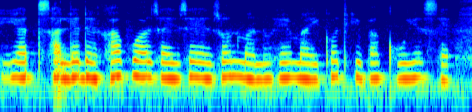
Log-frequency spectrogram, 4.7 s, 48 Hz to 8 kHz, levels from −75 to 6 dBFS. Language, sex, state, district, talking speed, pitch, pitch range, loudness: Assamese, female, Assam, Kamrup Metropolitan, 150 wpm, 230 Hz, 225-240 Hz, -18 LUFS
